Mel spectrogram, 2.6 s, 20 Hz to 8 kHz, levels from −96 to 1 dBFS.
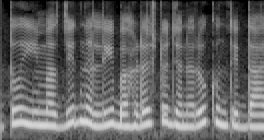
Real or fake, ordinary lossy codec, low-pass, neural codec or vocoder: real; none; none; none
